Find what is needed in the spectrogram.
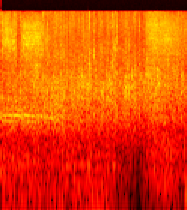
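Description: Studio audience applauding steadily, with show music underneath.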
